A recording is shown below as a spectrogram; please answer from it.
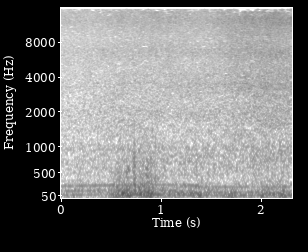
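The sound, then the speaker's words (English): Wind rushes outdoors on a hot, breezy day beside busy traffic, a steady low rumbling roar that buffets continuously with a slight swell near the start and no voices. “It's a bit breezier out. You can feel the wind rushing”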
